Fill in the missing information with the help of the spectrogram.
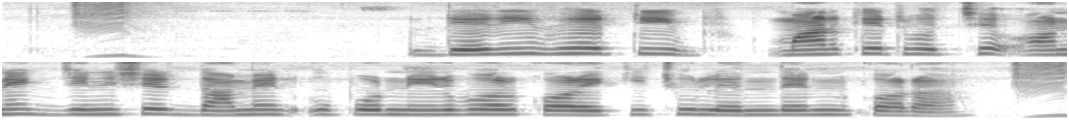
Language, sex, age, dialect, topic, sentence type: Bengali, female, 31-35, Northern/Varendri, banking, statement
